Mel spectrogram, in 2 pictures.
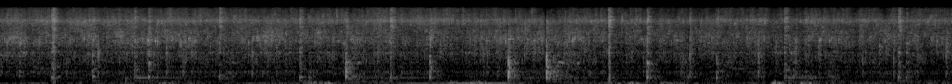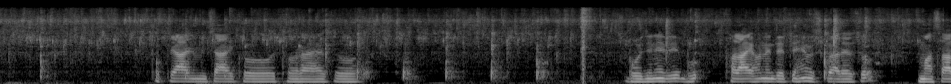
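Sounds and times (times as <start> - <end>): onions sizzling in oil: 0.0 - 19.0
spatula scraping pan: 0.1 - 10.9, 12.6 - 15.8, 17.5 - 18.6.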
